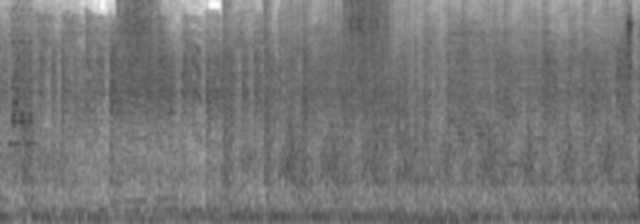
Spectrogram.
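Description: Torpedo explosions in the underwater combat game Aquanox, a dense, continuous rumble of booms and crashes with heavy low-end weight, loud and sustained throughout with no talk.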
